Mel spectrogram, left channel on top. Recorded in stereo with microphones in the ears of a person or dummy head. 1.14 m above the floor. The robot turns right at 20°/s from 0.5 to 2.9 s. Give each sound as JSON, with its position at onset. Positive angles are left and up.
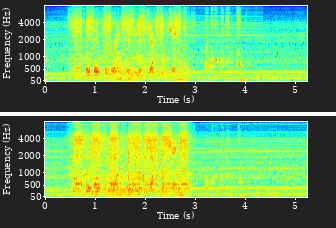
{"t": 0.8, "sound": "a man speaking", "azimuth_deg": -175, "distance_m": 1.4}
{"t": 3.2, "sound": "a zipper", "side_deg": 50, "distance_m": 1.0}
